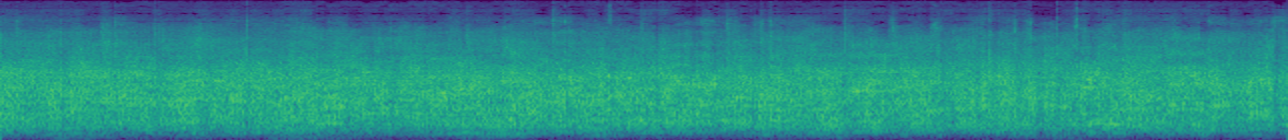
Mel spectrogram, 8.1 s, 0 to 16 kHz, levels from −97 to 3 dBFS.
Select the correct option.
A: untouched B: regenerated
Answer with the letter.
B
